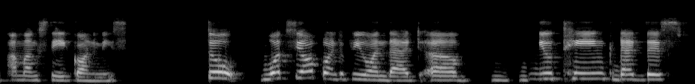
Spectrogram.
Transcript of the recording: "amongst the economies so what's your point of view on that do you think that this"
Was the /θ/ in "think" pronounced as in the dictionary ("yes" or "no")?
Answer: no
